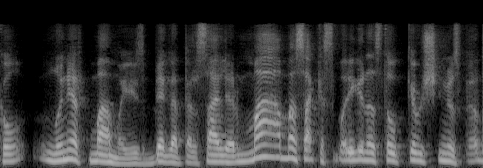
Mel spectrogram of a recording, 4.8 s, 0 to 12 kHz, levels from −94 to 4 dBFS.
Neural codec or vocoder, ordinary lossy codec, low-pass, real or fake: codec, 16 kHz, about 1 kbps, DyCAST, with the encoder's durations; MP3, 48 kbps; 7.2 kHz; fake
